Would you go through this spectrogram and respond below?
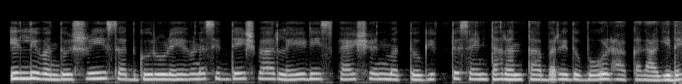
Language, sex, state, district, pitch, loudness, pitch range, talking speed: Kannada, female, Karnataka, Bidar, 235 Hz, -17 LUFS, 230-255 Hz, 130 wpm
